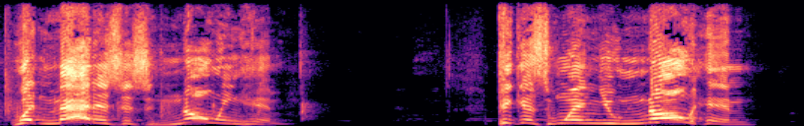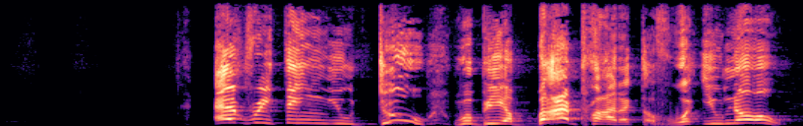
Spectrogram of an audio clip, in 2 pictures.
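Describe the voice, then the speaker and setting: A man with a strikingly high voice delivers a church sermon. He drives his points home with emphatic, stacked repetitions that rise to shouts, then loosens up with laughing, conversational asides. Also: sing-song, takes it slowly, vocal fry, pauses often. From Haitian heritage. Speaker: preacher.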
